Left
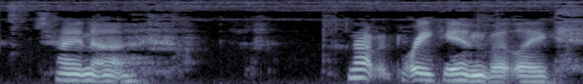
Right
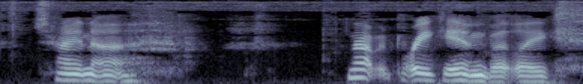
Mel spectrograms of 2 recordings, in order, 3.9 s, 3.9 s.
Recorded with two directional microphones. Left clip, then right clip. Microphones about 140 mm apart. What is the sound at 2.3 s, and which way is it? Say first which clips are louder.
Speech: right 3 dB; 50° right (ahead or behind).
